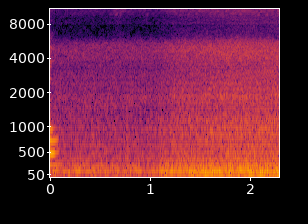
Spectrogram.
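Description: Low, steady rumble of a car's engine and road noise heard inside the cabin, growing gradually louder toward the end.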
